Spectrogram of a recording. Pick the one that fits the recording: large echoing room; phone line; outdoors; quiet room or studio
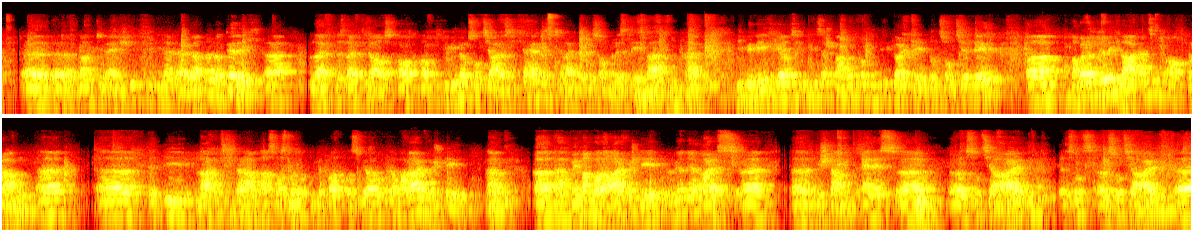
large echoing room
